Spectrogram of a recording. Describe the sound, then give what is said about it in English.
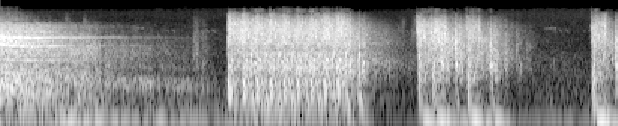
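Automatic gunfire in a film shootout as agents fire on a sniper behind a rock: a fading rattle opens, then three loud, sharply cut bursts of rapid shots follow one after another. “Agents open fire on Saxby, who's sniping from behind a rock.”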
